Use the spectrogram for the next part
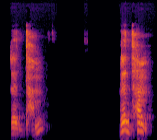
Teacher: what you need to pay attention to is that dha is aspirated, the second letter in that Riddha, compound consonant.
